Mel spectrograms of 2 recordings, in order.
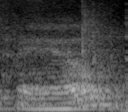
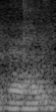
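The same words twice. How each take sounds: First: "bell" with the short e drawn out long; long-e mispronunciation of "bell"; vowel wrongly lengthened. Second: "pel" with a short, quick e; short vowel. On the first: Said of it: "people get that short and short E long". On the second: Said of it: "It's a shorty". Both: Shown as a demonstration.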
